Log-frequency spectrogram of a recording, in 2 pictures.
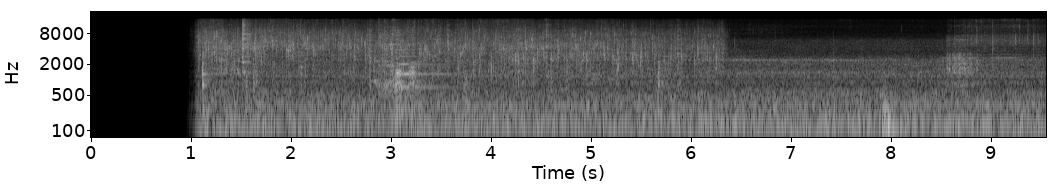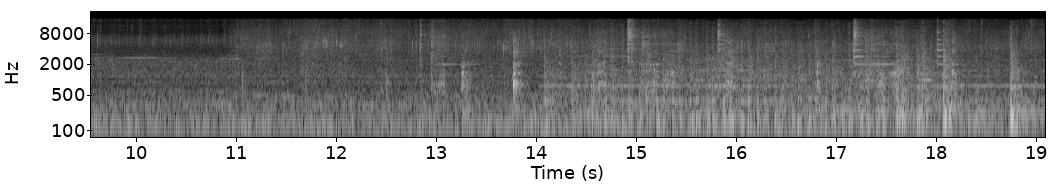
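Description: Oil sizzling in a metal kadai as small pieces of coconut and whole spices fry on medium heat, with a metal spatula stirring and scraping against the pan in scattered clicks. Silent for about the first second.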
